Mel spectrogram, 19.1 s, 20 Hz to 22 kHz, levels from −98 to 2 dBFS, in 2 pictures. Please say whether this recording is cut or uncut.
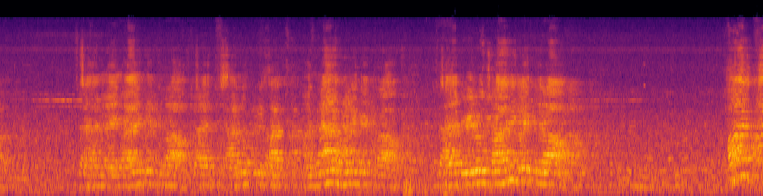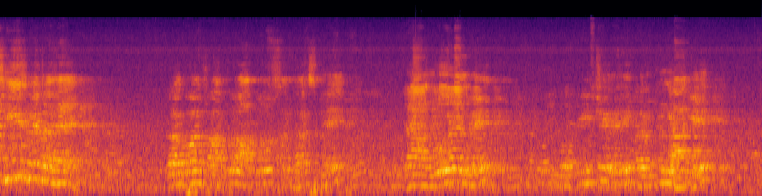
uncut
